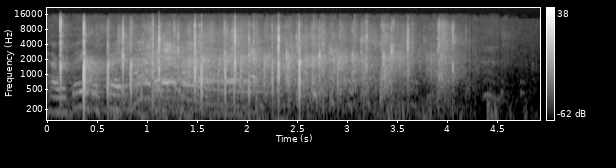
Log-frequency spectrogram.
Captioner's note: applause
